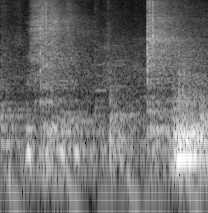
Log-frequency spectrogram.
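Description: Wooden chess pieces and chess-clock buttons knocked down on a table during fast bughouse play, with a sharp knock about one and a half seconds in.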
